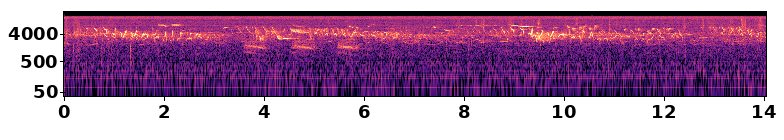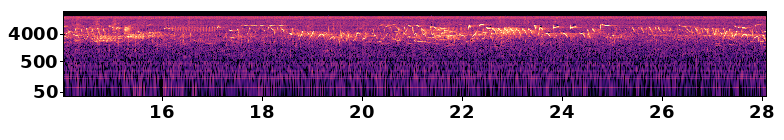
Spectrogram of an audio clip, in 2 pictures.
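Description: Several songbirds singing at once: rapid high trills and chirps overlapping, swelling and easing every few seconds, over a faint outdoor hiss.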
